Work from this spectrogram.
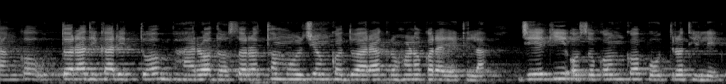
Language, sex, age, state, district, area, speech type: Odia, female, 18-30, Odisha, Boudh, rural, read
